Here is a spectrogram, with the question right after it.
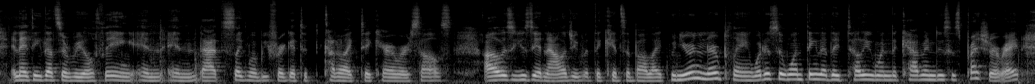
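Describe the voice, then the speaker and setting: A woman with a dark, mellow tone talks at a very fast pace with hardly any pauses. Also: medium pitch for a woman, ordinary pitch variation. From Mexico City, Mexico. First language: Spanish. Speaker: mental health professional. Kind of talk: interview.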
